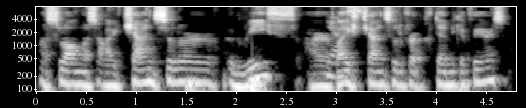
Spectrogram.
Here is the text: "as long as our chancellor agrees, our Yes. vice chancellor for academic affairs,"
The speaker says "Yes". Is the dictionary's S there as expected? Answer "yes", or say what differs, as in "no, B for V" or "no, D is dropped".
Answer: no, S is dropped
